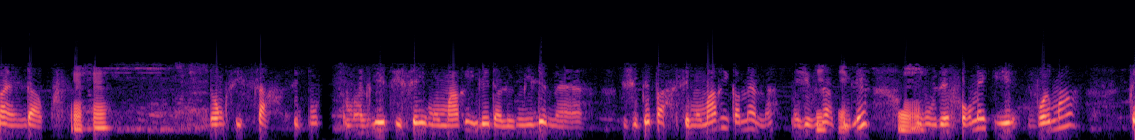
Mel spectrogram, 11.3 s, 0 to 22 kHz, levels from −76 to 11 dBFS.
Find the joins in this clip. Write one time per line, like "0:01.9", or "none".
0:03.1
